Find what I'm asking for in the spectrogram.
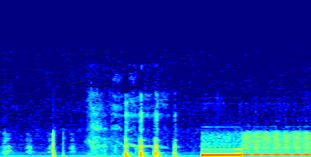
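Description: Two sharp clicks and a few quick electronic beeps, then a loud, steady telephone tone starts suddenly and drones on without a break until the end.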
